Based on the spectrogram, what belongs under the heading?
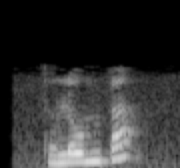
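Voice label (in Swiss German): "lumpe", Alsatian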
